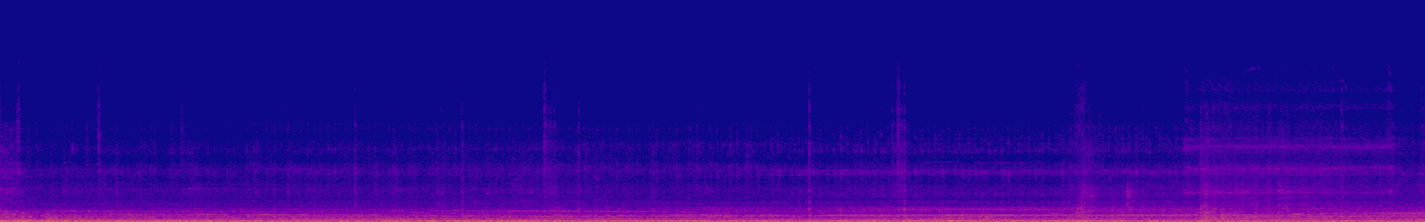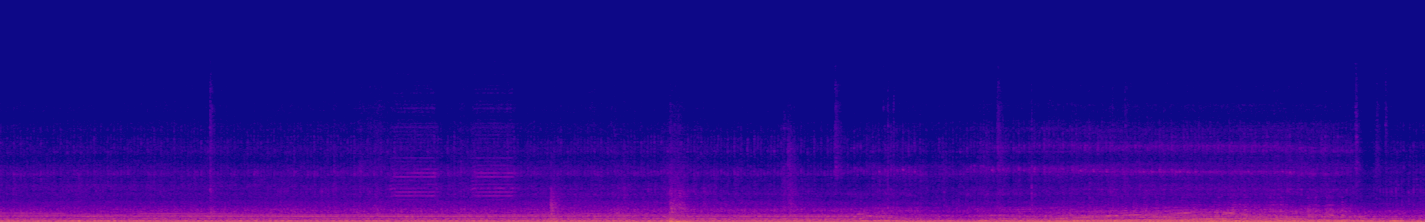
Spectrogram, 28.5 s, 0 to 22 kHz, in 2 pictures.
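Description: MAN NL 283 Lion's City city bus heard from inside the passenger cabin: a steady low engine rumble with an engine and ZF gearbox whine that falls as the bus slows, holds steady, then rises again as it picks up speed near the end. A few short high beeps come about two-thirds of the way through, followed by a single thump.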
